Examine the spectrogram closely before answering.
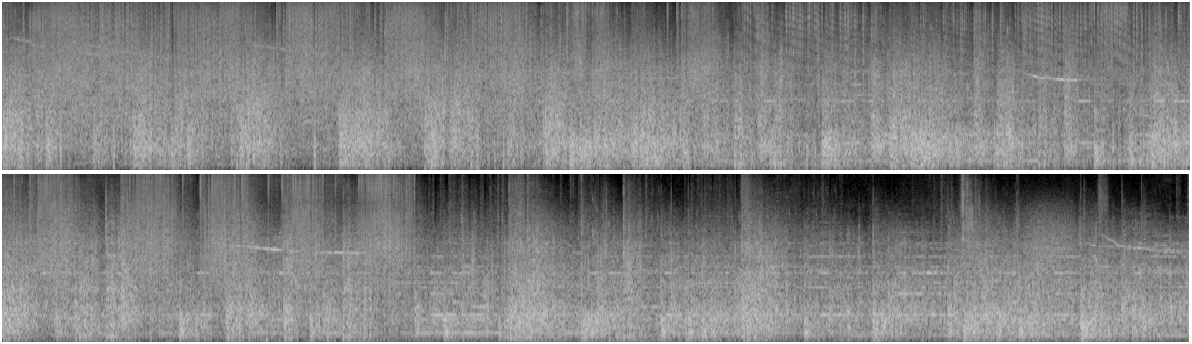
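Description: Fireworks going off in a steady barrage of bangs, pops and crackling, with a few short falling whistles now and then.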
